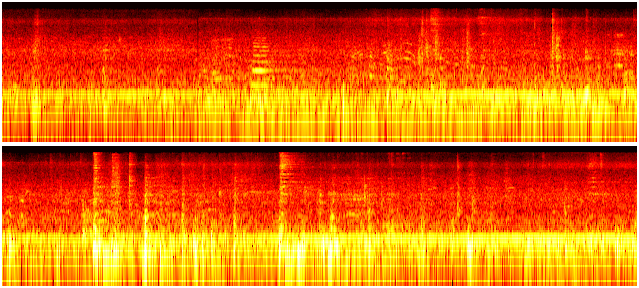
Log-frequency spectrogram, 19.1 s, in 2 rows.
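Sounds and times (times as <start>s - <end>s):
train wheels clacking over rail joints: 5.8s - 19.0s.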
